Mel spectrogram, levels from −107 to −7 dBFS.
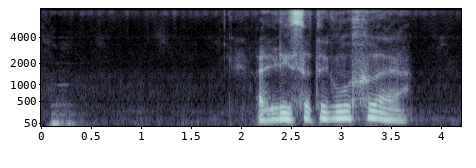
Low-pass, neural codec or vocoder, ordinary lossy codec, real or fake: none; codec, 16 kHz, 2 kbps, FunCodec, trained on Chinese and English, 25 frames a second; none; fake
